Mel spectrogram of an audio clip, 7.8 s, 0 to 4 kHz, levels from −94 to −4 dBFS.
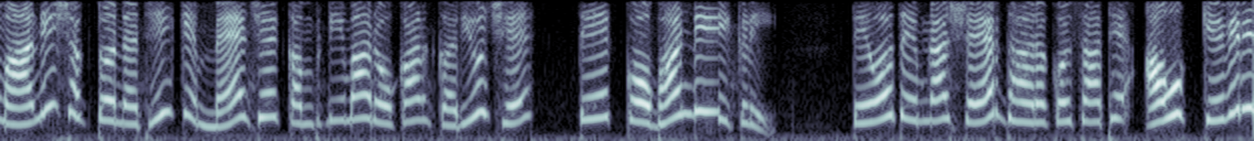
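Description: Speech over a call line band-limited to 4 kHz, with a burst of packet loss at 4.42 to 4.52 s: about 77 ms is concealed by a fading continuation rather than silence, and speech resumes further on.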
